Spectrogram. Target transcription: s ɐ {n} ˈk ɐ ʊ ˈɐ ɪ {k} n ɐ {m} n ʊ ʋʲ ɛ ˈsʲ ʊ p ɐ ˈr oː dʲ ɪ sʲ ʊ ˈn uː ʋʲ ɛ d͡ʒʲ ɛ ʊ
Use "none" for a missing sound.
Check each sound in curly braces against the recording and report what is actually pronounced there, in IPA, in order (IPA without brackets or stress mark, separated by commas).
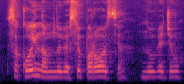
none, none, m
